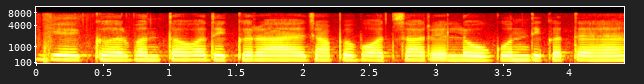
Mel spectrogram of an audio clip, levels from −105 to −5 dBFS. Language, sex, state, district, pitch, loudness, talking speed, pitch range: Hindi, female, Jharkhand, Jamtara, 195 Hz, -14 LUFS, 205 wpm, 195-200 Hz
